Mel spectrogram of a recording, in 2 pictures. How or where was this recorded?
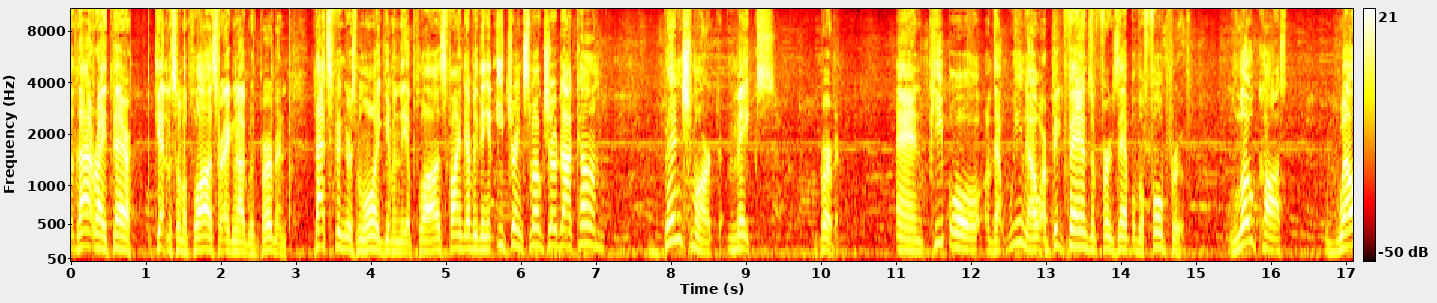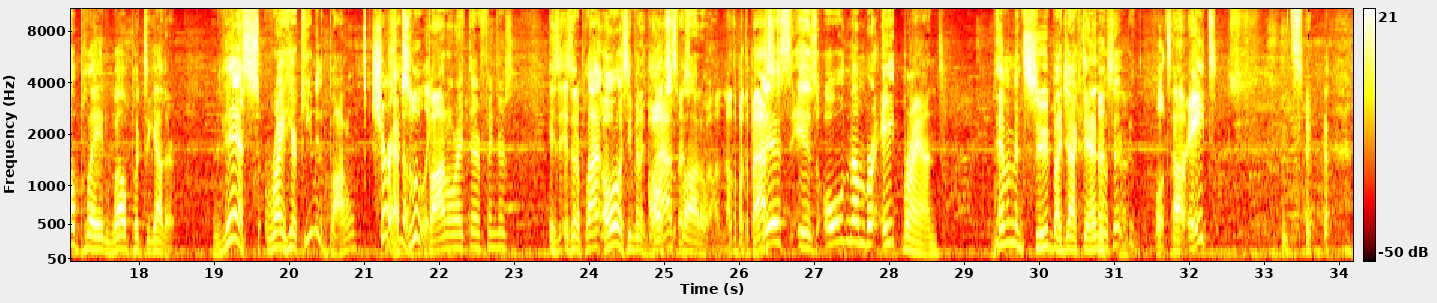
busy venue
